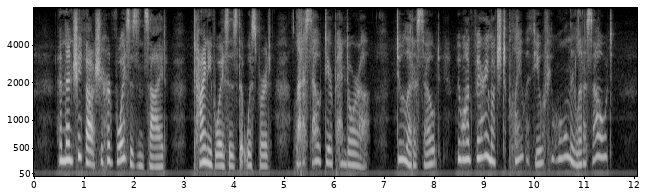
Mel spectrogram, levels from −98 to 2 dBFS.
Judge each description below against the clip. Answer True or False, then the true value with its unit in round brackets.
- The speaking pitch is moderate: False (250 Hz)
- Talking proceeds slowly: False (180 wpm)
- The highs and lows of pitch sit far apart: True (6.5 semitones)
